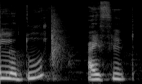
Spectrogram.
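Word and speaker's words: la tour Eiffel: Okay, लतूर आईफिल, टूर बोलेंगे, टावर टोर नहीं बोलेंगे, टूर, लतूर आईफिल।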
